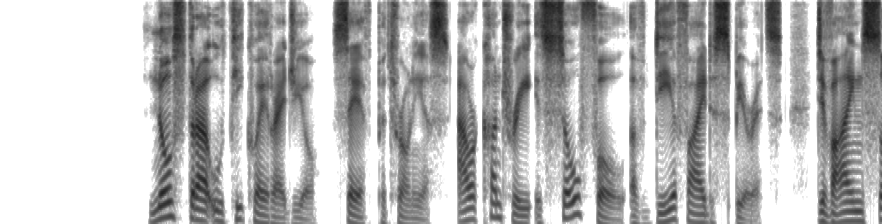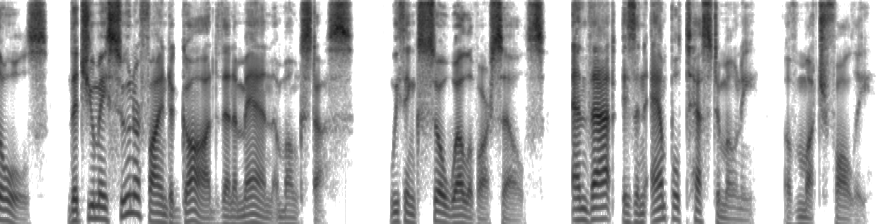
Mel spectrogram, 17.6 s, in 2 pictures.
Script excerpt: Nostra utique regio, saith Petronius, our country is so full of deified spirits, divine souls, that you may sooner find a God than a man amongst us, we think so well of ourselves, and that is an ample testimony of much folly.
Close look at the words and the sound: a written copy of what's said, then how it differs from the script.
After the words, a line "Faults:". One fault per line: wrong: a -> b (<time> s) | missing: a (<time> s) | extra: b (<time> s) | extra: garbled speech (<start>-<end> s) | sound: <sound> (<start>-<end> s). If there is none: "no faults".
Nostra utique regio, saith Petronius, our country is so full of deified spirits, divine souls, that you may sooner find a God than a man amongst us, we think so well of ourselves, and that is an ample testimony of much folly.
Faults:
no faults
